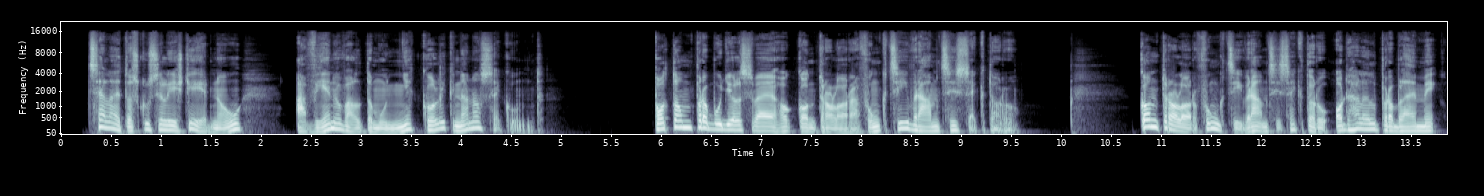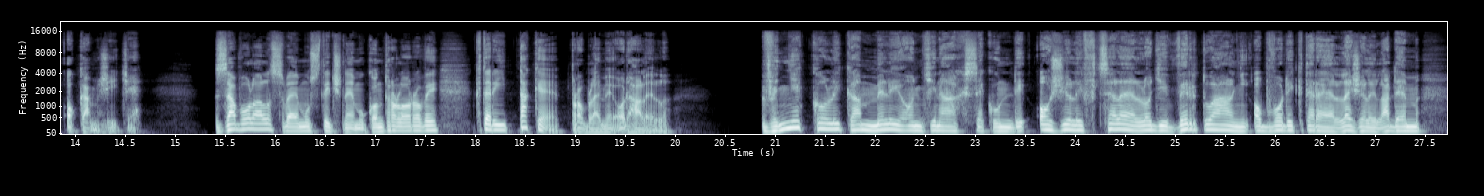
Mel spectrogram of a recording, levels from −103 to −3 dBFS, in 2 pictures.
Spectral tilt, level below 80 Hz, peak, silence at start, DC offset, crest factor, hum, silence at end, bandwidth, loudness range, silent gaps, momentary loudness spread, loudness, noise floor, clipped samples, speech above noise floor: -5.5 dB/octave; -44 dBFS; 0 dBFS; 0.3 s; under 0.1%; 18 dB; none; 0.2 s; 16 kHz; 3 LU; 5.30-5.92 s, 15.33-15.38 s, 20.54-20.87 s; 7 LU; -17 LUFS; -66 dBFS; under 0.1%; 49 dB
